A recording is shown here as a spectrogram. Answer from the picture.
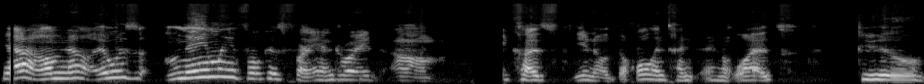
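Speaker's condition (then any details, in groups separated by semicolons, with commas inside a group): Cerebral palsy; wheelchair user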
